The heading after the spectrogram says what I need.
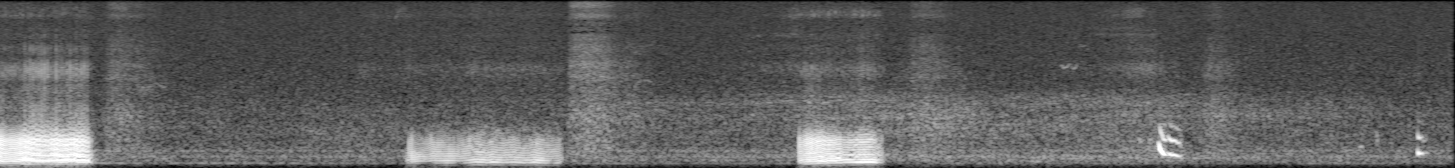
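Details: Boston Terrier puppy: loud rattling snores on each in-breath about every four seconds, quiet breathing between; snoring.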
